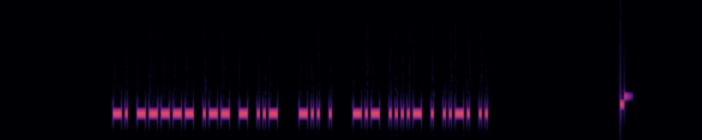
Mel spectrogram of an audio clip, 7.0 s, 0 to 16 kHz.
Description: Morse code, heard as a keyed tone, about 40 wpm, 700 Hz. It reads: N0WTU DE K4EFI
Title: USA Callsign DE Callsign - 5 Characters - 40wpm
